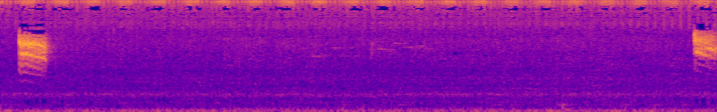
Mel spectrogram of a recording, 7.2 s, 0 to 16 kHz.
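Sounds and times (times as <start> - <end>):
bird giving short harsh raspy calls: 0.2 - 0.5, 6.9 - 7.1.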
